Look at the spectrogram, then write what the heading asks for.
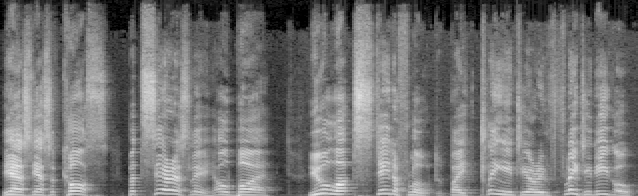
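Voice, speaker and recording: Actor doing a pompous doctor, flustered, lively pitch. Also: unhurried. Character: bumbling, cheeky hospital doctor.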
